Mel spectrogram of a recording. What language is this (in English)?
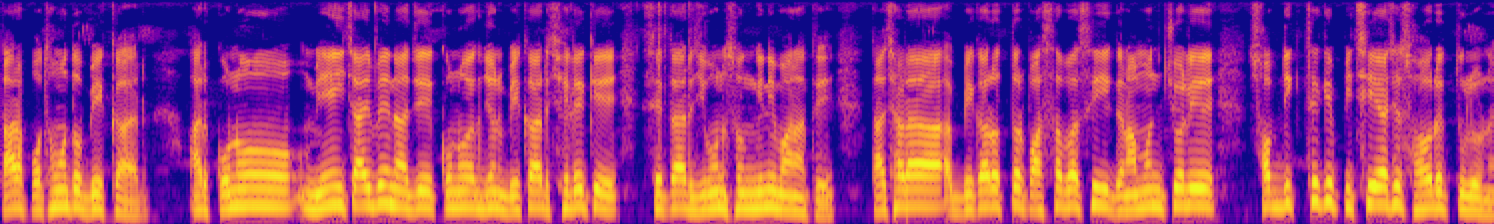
Bangla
